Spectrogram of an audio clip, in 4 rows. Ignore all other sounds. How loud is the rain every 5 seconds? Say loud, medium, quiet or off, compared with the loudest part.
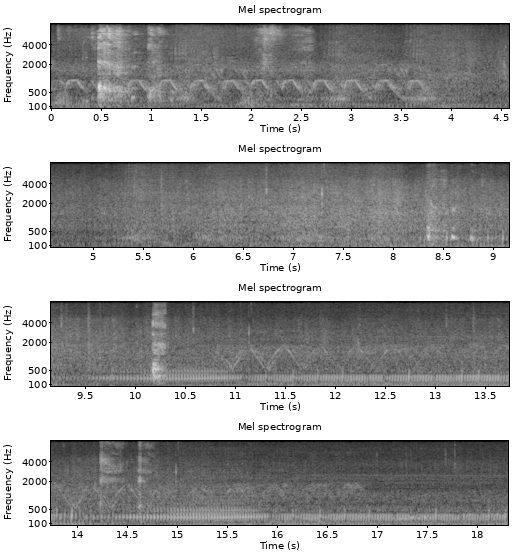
medium, loud, medium, quiet.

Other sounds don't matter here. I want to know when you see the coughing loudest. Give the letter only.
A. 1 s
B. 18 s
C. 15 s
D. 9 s
A.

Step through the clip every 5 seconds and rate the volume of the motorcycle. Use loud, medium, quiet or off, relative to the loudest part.
medium, medium, loud, loud.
